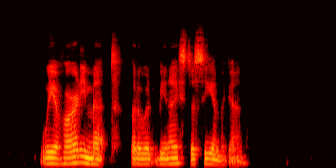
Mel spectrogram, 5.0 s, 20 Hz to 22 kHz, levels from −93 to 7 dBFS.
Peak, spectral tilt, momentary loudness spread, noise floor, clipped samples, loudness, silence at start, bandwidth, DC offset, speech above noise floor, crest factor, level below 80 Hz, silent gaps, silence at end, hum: -16 dBFS; -5 dB/octave; 14 LU; under -90 dBFS; under 0.1%; -32 LUFS; 0.6 s; 10.5 kHz; under 0.1%; over 58 dB; 18 dB; -78 dBFS; none; 1.35 s; none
